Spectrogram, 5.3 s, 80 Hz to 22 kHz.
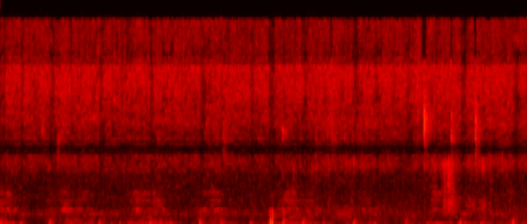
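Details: A person's own fast heartbeat after exercise: quick, steady low thumps at about 118 beats a minute, with breathing noises.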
